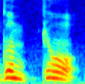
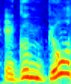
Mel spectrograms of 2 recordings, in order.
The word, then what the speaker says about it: 軍兵: をぐっ今日というふうにパピプペポの音で軍票と読む場合もあるそうですが軍兵と今しておきますうんうんか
